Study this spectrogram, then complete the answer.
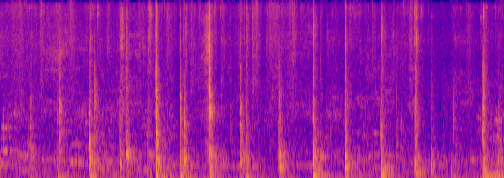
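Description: Footsteps tap on stone stairs.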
